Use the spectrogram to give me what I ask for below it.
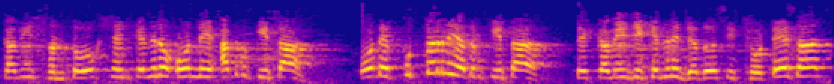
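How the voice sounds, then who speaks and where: A man telling a storytelling sermon as a preacher. He speaks straight to his listeners and slows down to chant lines of scripture. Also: extremely high pitch. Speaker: Sikh religious preacher. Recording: tinny phone-like sound with faint noise.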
